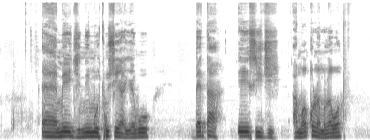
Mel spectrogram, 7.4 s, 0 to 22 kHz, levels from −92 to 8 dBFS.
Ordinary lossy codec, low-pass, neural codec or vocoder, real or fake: none; none; none; real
